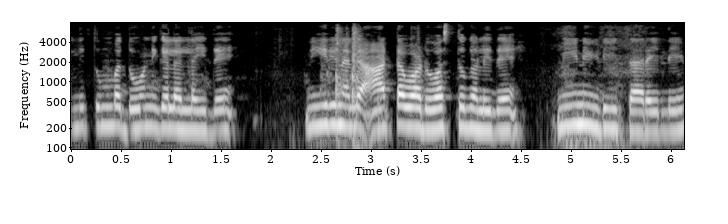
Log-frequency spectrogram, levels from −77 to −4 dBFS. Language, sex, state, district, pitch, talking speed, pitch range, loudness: Kannada, female, Karnataka, Dakshina Kannada, 195 Hz, 90 wpm, 185-210 Hz, -16 LUFS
